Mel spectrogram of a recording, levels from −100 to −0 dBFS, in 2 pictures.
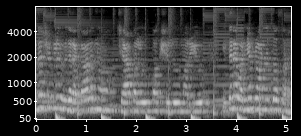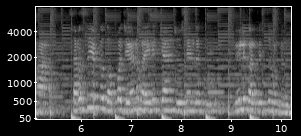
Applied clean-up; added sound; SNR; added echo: none; Keyboard (musical); 7 dB; reverberation time 0.6 s.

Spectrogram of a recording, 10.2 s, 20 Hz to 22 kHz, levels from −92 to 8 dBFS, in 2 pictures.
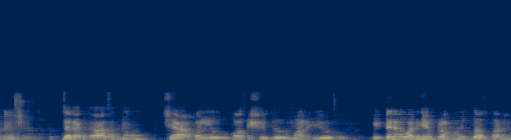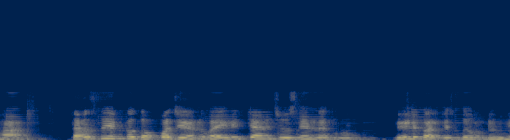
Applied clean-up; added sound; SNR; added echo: neural mask model DeepFilterNet 3.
